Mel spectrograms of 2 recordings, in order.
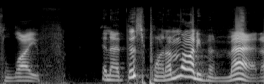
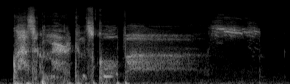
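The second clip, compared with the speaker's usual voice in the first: high, unvoiced whisper. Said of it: "Why am I whispering?".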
